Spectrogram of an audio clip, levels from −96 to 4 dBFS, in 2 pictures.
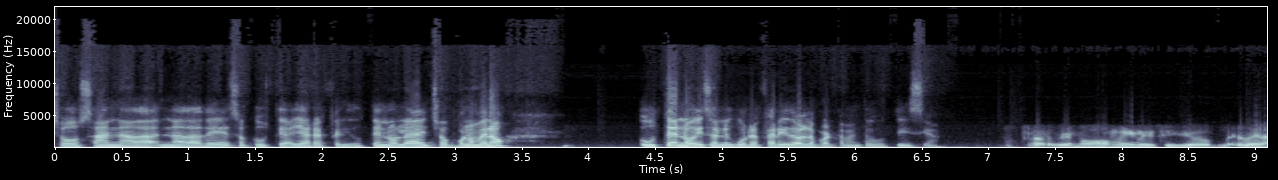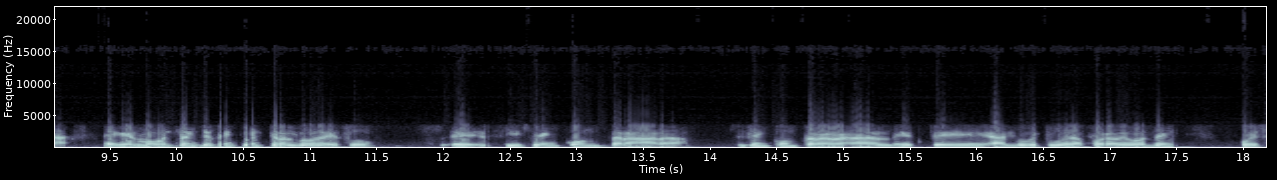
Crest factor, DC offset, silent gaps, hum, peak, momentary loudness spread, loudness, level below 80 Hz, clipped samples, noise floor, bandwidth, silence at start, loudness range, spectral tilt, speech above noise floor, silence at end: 16 dB; under 0.1%; none; none; -4 dBFS; 9 LU; -21 LUFS; -38 dBFS; under 0.1%; -59 dBFS; 14 kHz; 0.05 s; 4 LU; -6 dB/octave; 38 dB; 0.05 s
